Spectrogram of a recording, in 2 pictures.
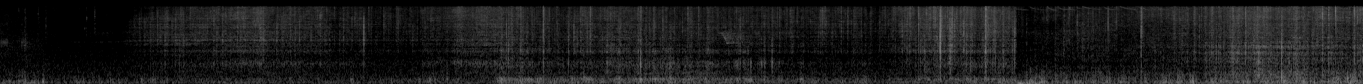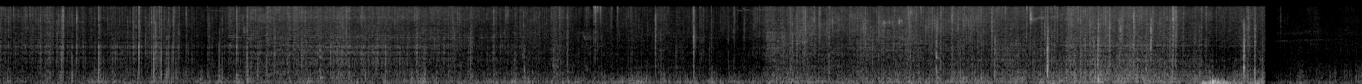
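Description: Food sizzling in hot oil, a steady hiss full of small pops and crackles. It gets louder and softer in a few steps and cuts off sharply near the end.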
